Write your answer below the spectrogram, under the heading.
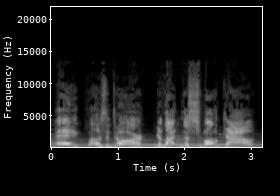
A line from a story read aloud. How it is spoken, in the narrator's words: Uncle Frank would laugh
